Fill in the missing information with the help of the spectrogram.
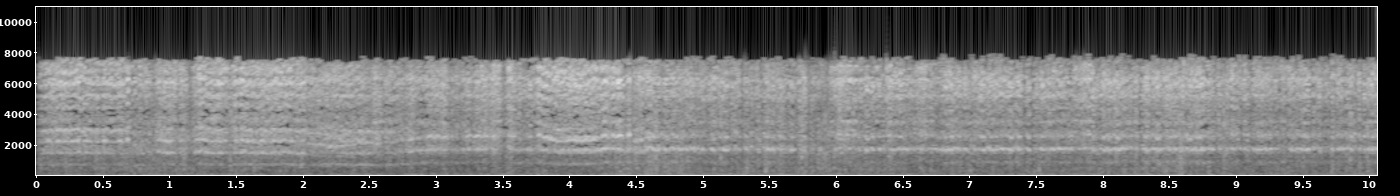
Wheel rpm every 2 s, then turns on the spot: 200, 220, 230, 230, 230.
none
